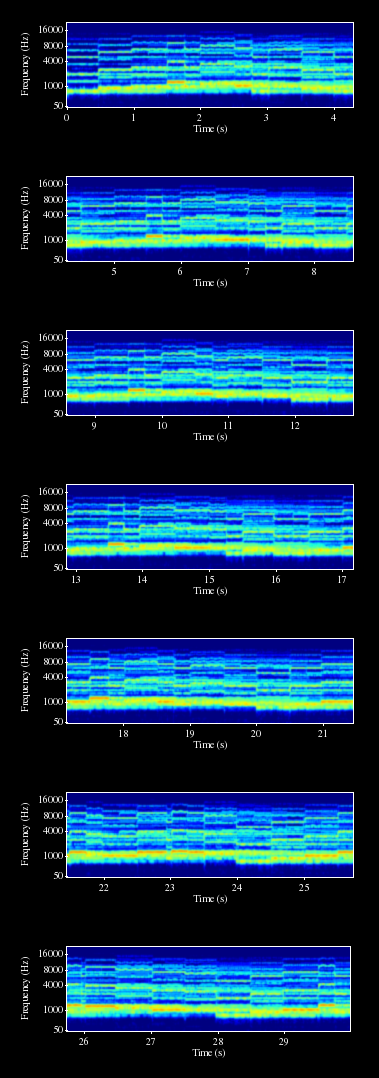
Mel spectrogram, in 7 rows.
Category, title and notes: Music > Solo instrument
peace synth 120bpm 1lovewav
music, electro, synth, electronic, loop, 120bpm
